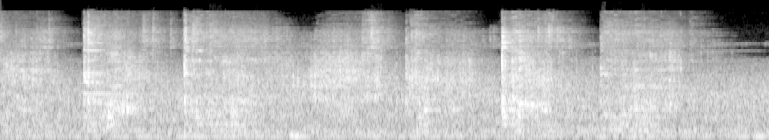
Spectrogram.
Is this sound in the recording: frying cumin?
yes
